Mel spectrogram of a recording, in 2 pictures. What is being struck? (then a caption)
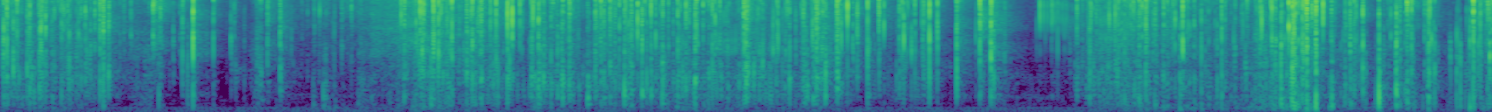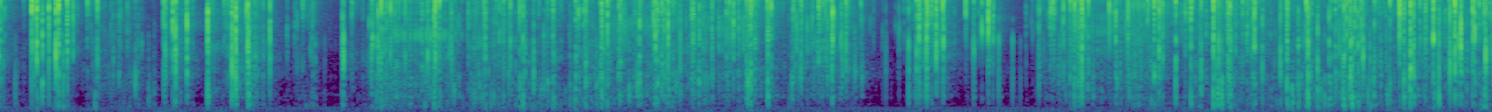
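Plastic film food wrapper. Fingers press and crinkle the plastic film of a full croissant pack held flat in both palms. The result is a steady stream of dense, bright crackles and crinkles with little low end, rising and falling in bursts across the clip.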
